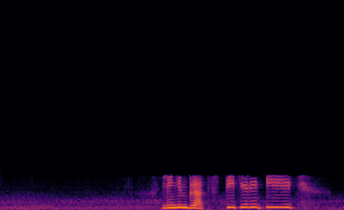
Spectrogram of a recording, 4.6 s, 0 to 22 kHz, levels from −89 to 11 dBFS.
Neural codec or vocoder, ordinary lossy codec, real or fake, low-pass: codec, 16 kHz, 2 kbps, X-Codec, HuBERT features, trained on balanced general audio; none; fake; 3.6 kHz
